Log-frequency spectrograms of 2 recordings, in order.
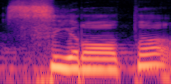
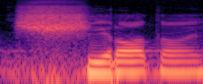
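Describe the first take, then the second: First: The word begins with an s sound. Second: The word begins with an sh sound. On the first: The recitation is accepted. The speaker calls it right. "Lebih baik dibaca sin" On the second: The recitation is invalid. The speaker calls it wrong. "sad dibaca syirata, shin, tidak sah"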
